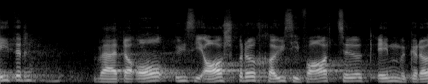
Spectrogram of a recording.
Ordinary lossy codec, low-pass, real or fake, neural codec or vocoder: MP3, 64 kbps; 14.4 kHz; fake; autoencoder, 48 kHz, 128 numbers a frame, DAC-VAE, trained on Japanese speech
